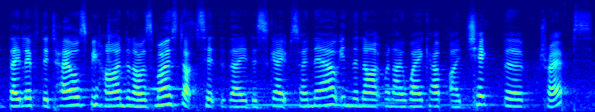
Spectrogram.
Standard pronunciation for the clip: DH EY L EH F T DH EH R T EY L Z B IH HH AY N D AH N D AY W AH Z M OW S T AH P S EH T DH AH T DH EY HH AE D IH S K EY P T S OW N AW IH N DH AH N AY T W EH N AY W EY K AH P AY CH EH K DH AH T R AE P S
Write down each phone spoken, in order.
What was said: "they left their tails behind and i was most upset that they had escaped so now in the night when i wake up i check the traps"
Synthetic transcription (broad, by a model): DH EY L EH F T DH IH R T EY L Z B IH HH AY N D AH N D AY W AH Z M OW S T AH P S EH T DH AH T DH EY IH D IH S K EY P T S OW N AW IH N DH AH N AY T W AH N AY W EY K AH P AY CH EH K DH AH T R AE P S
